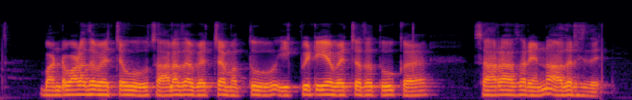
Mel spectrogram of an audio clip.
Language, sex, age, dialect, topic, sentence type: Kannada, male, 31-35, Dharwad Kannada, banking, statement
